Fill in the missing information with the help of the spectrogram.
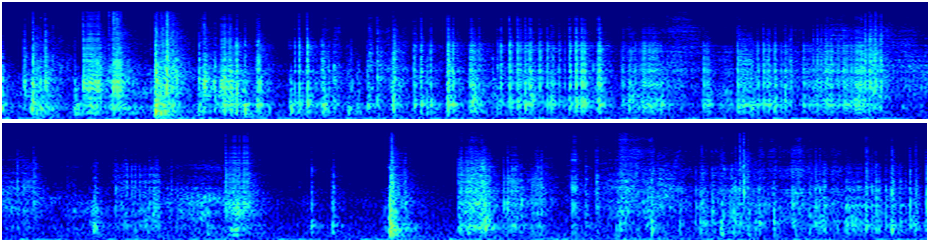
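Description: Long nails scratch and tap an inflated, hollow light pink latex balloon segment with an uninflated tail. The scratching gives a dense, dry, bright rasp, broken by short sharp taps and squeaky rubbing, all at a soft level with little low end.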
